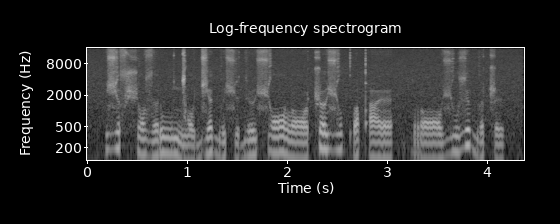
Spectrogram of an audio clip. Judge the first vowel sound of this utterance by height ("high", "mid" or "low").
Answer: mid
